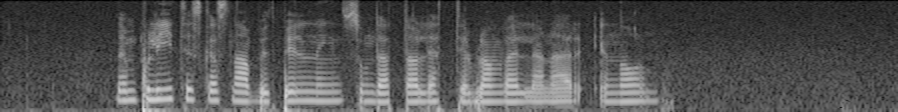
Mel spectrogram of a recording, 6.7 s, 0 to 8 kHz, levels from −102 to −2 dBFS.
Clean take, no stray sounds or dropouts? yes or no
yes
